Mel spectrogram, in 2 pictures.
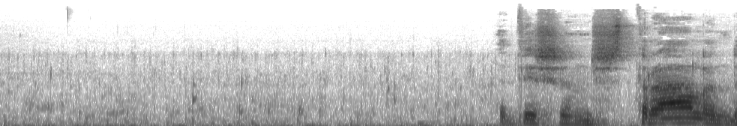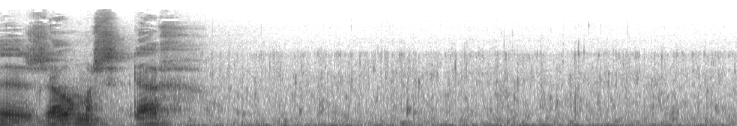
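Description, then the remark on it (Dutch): Gentle Mediterranean Sea water lapping and washing around an island in a steady, quiet wash throughout, with a person speaking briefly in the middle over the soft background of moving water. “Dit is de Middellandse Zee.”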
